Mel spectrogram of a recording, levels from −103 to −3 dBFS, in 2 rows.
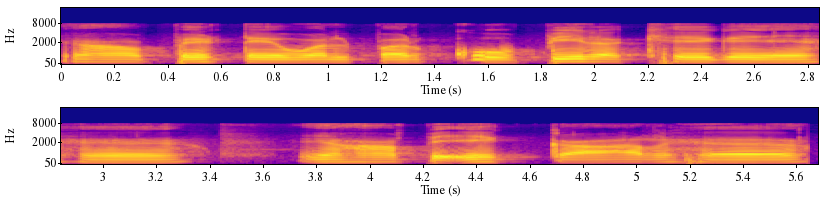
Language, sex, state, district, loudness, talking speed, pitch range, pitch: Hindi, male, Jharkhand, Deoghar, -14 LUFS, 135 wpm, 125-130 Hz, 130 Hz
